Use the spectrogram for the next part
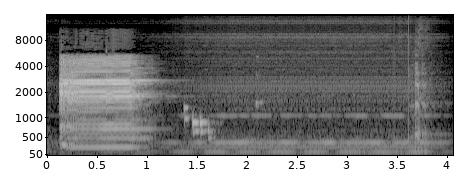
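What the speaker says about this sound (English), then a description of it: "When you hear the buzzer, look up at the ceiling." A loud, harsh electronic buzzer in the video game Portal 2 blares for about a second, then cuts off, leaving a low hum and faint electronic tones behind.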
